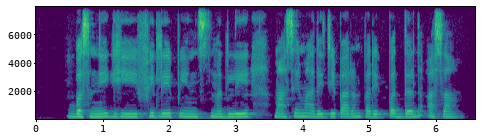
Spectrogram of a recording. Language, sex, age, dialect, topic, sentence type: Marathi, female, 25-30, Southern Konkan, agriculture, statement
